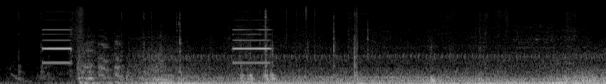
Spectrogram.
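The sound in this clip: A vehicle with a 6-speed automatic gearbox, in Invincible trim, pulls away and drives on. Two short electronic beeps sound first, then a low, steady engine rumble that holds as it rolls along.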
